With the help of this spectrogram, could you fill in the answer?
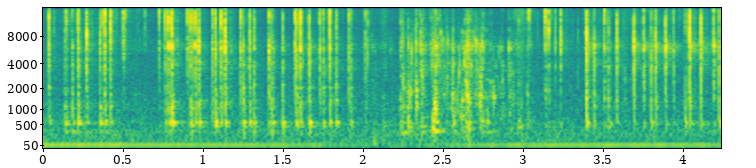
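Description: Long nails tap rapidly along a partly full, lavender-colored plastic Neutrogena makeup remover bottle. The result is a quick, uneven run of sharp, bright clicks with almost no ring, over a faint low hum.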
